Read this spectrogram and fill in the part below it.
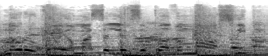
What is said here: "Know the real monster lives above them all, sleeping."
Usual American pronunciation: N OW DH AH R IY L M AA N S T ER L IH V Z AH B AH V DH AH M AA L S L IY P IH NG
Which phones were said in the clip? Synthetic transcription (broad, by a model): N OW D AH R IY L M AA S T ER L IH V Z AH B AH V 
